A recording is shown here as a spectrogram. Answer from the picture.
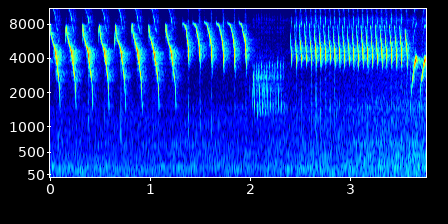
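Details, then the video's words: Spanish Timbrado canary in a training song: a steady row of sharp descending whistled notes about five per second, a short low buzzy burst, then a long fast metallic trill. "Canary Singing CHAMPION For Training | Spanish Timbrado Song"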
